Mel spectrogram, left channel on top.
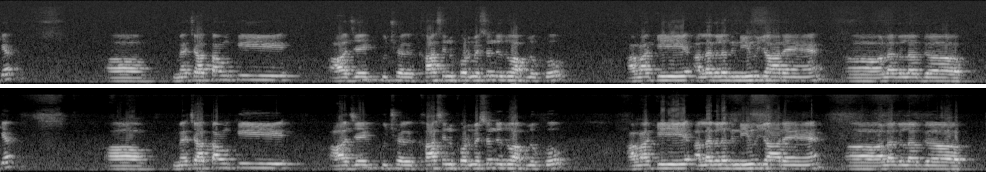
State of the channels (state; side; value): noise; left; hiss, 22 dB below the sound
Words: है, मैं चाहता हूं कि आज एक कुछ खास इन्फॉर्मेशन दे दूं आप लोग को। हालांकि अलग अलग न्यूज आ रहे हैं, अलग अलग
